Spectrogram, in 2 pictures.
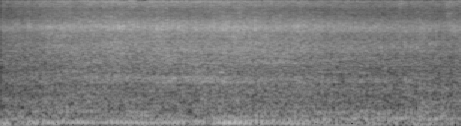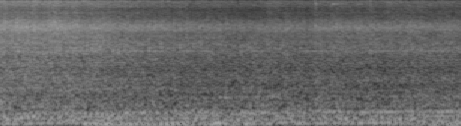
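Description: Low, steady rumble, swelling briefly about a second and a half in.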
